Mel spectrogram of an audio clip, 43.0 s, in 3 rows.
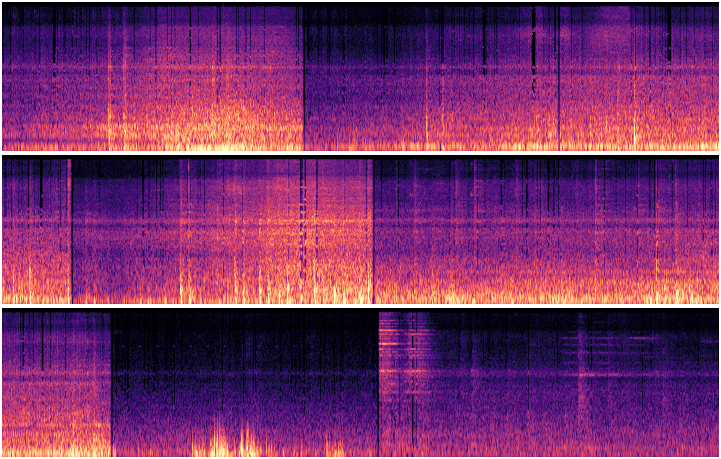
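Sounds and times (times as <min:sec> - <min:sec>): train running past: 0:00.0 - 0:32.9, 0:36.2 - 0:43.0
diesel railcar engine rumble: 0:00.0 - 0:43.0
wheels clickety-clack over rail joints: 0:01.2 - 0:06.1, 0:06.8 - 0:16.4, 0:17.0 - 0:30.9, 0:37.8 - 0:42.7.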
